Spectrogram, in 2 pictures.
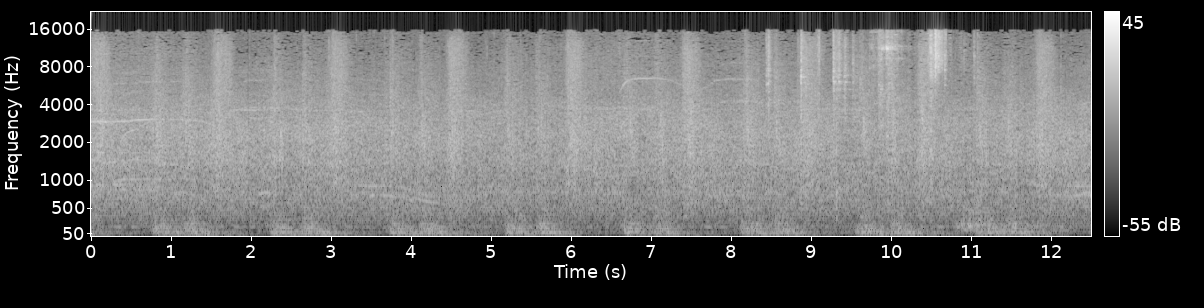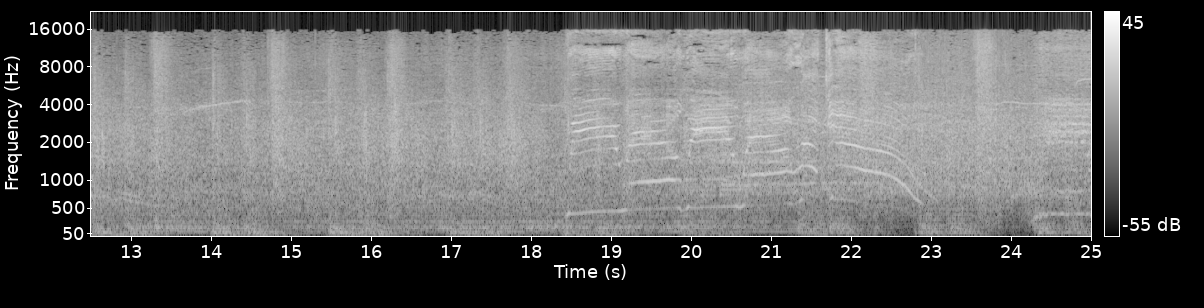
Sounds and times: Music: 0:00.0 - 0:25.0.

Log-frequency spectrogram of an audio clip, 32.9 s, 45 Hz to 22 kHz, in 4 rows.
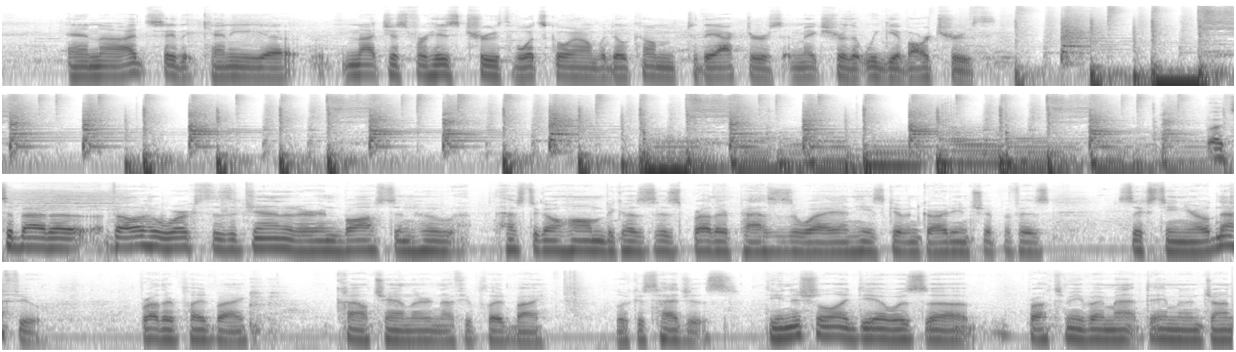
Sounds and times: Drum kit: 0:06.7 - 0:17.3
Bass drum: 0:06.8 - 0:10.9, 0:11.6 - 0:16.6.

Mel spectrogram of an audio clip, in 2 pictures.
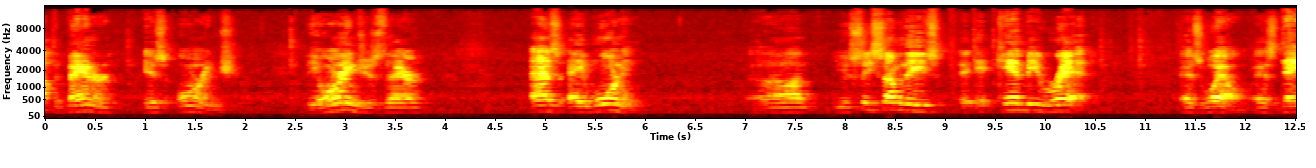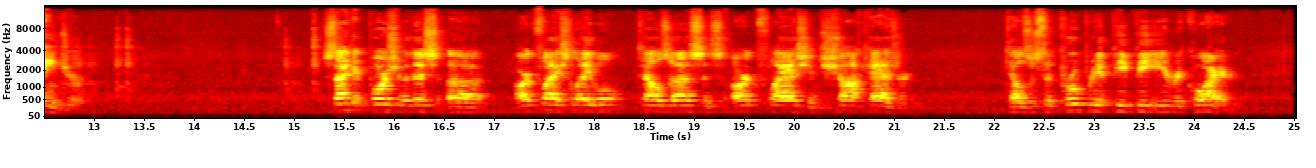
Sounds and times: Speech: 0:00.0 - 0:02.0, 0:02.6 - 0:03.9, 0:04.9 - 0:06.1, 0:07.1 - 0:10.6, 0:11.4 - 0:13.0, 0:15.3 - 0:21.3, 0:22.2 - 0:24.5.

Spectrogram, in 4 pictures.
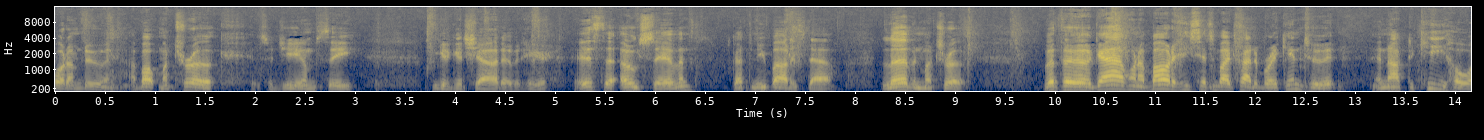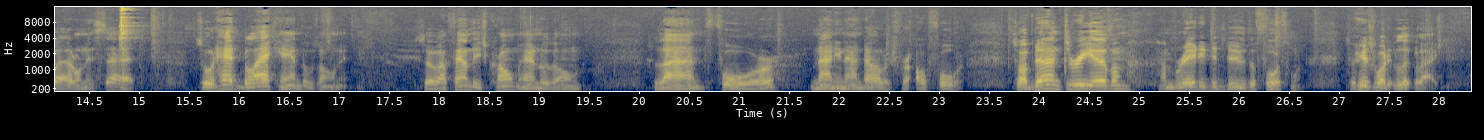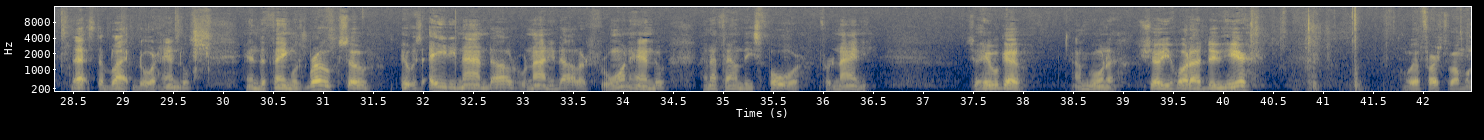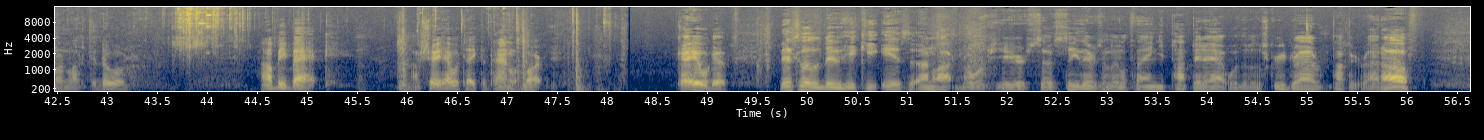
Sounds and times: Speech: 0:00.0 - 0:03.0, 0:03.8 - 0:09.2, 0:09.9 - 0:15.0, 0:15.6 - 0:17.2, 0:17.8 - 0:19.5, 0:20.2 - 0:36.5, 0:37.4 - 0:40.4, 0:41.8 - 0:43.3, 0:44.5 - 0:45.3, 0:45.9 - 0:47.4, 0:48.7 - 0:56.1.

